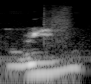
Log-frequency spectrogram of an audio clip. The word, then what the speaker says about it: Ly: of Vietnam, for some reason we just didn't spell it the way the average person thinks Lee.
